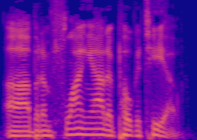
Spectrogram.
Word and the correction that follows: Pocatello: Yeah, Polka what? – Yeah, Pocatillo. Did I say it wrong? – Pocatello.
